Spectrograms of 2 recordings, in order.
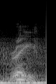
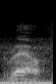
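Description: First: The name is said with the L silent. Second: The name is said with the L sounded. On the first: This is the British way. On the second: This is the local American way.

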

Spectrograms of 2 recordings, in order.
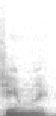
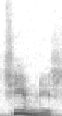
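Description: First: The word is said in a common nonstandard way. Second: The word is said just as it is spelled. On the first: This is how most people around said it. The speaker calls it wrong. "nearly everybody said chimney" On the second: This is the proper way to say it. The speaker calls it right. "but it's chimney, C-H-I-M-N-E-Y"

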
